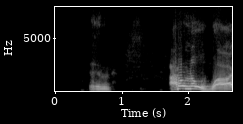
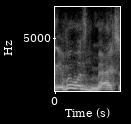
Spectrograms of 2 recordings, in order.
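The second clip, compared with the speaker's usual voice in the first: normal talking voice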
